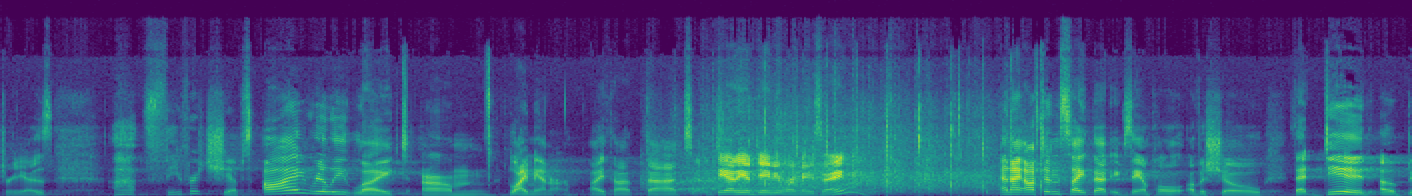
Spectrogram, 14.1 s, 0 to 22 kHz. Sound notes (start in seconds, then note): 6.4 applause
